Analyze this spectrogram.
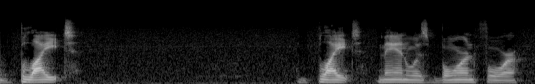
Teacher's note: The plosive of blight, and then the hard T at the end, and then the I, that long I sound there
